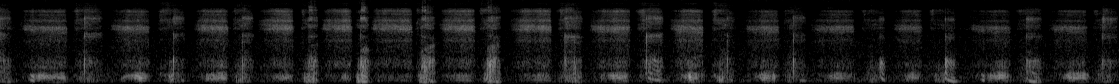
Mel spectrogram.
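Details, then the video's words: Wally, a Bulldog, snoring: wheezy, rasping breaths in steady pulses about once a second, each with a hissy upper rasp and a snorting low rattle, quiet and close. "Wally Bulldog snoring"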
